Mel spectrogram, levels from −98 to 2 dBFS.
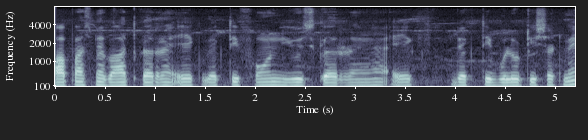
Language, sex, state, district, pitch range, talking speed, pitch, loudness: Hindi, male, Bihar, West Champaran, 115-120 Hz, 205 wpm, 115 Hz, -21 LUFS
